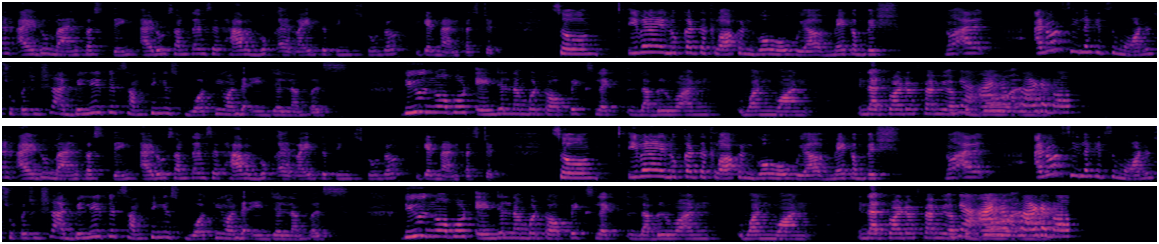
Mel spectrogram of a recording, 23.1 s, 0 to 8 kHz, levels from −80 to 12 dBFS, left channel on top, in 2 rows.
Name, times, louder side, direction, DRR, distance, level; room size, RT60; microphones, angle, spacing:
voice 1, 0.0-4.9 5.2-9.0 9.4-9.9 10.3-19.6 20.1-21.9, right 3 dB, 15° right, 0.8 m, -40 dB
voice 2, 21.0-22.2, right 10 dB, 50° right, 0.6 m, -31 dB
16.5 x 9.1 x 3.6 m
head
